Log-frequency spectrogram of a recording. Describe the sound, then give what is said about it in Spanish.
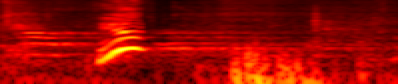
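A single short, rising shout rings out in an empty building as people head to its second floor, its faint echo lingering before some low muffled thumps and rustling follow. “No, no, el eco. Sí se oye.”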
